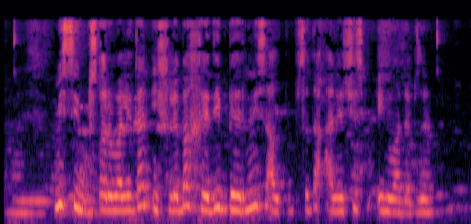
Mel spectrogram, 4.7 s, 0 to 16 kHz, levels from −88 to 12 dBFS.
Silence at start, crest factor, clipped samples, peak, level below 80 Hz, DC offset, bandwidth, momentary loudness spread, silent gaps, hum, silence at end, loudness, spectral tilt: 0.05 s; 18 dB; under 0.1%; 0 dBFS; -58 dBFS; under 0.1%; 12 kHz; 13 LU; none; none; 0.3 s; -19 LUFS; -2.5 dB/octave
